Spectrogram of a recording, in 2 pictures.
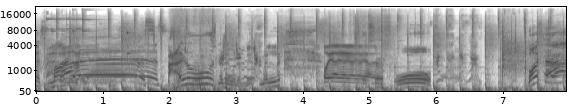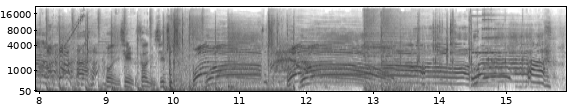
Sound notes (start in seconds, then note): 7.4 hahaha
